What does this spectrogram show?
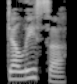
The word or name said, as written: delisa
